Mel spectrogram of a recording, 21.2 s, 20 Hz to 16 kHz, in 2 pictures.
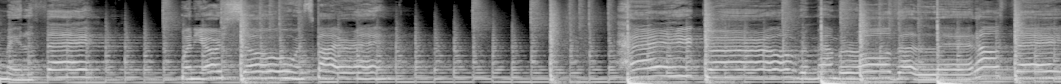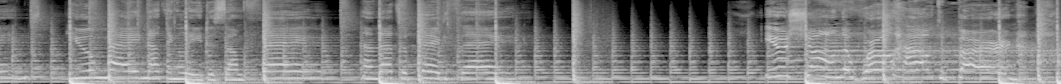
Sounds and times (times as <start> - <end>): Music: 0.0 - 21.2.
